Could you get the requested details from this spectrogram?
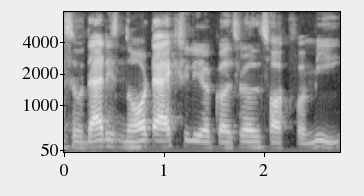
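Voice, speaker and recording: With a non-native accent, a man talks over a quiet background. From Asia. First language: not English. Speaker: reaction video creator. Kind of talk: casual commentary reacting to a video.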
